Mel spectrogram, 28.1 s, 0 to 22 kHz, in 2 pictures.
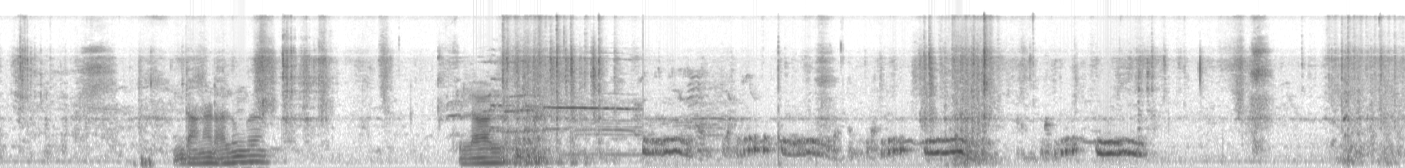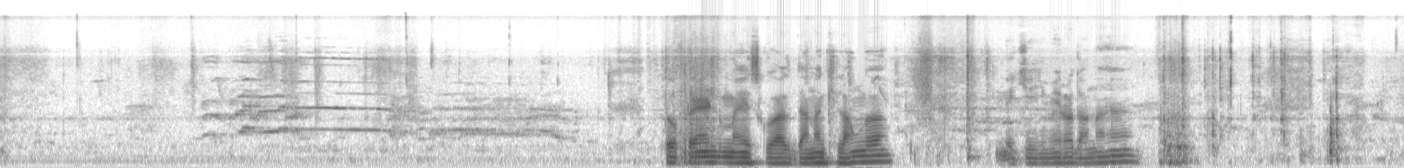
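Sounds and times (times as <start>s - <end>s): pigeons cooing: 6.3s - 11.6s.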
